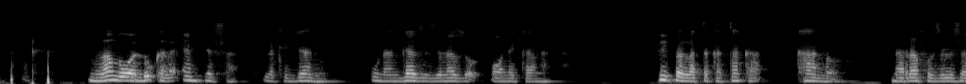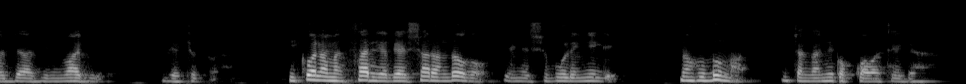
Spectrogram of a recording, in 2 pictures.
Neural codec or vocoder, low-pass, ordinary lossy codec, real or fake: codec, 44.1 kHz, 2.6 kbps, SNAC; 7.2 kHz; Opus, 24 kbps; fake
